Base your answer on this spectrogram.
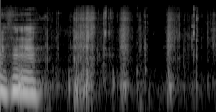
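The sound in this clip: Chewing on a chocolate Oreo cookie: after a brief voice at the start, a few soft, crunchy bites and moist chews follow in an uneven rhythm.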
